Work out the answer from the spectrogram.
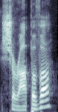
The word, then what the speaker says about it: Sharapova: this I know that for Russian names English speakers tend to put the emphasis on the wrong syllable I was speaking to a Russian friend they were telling me that uh Sharapova is Sharapova Medvedev is Medvedev but it's just not like that uh English speakers will go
